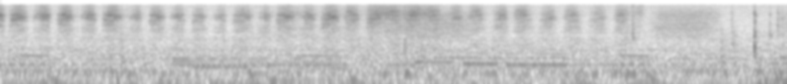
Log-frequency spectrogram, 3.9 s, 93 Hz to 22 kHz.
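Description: A plastic stylus nib is rubbed and scratched across the solid glass surface of a large flat Gaomon PD2200 pen display in shading strokes. The result is a steady, rhythmic scratchy rubbing with bright, hissy pulses over a low rumble. A sharper scrape stands out near the end.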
